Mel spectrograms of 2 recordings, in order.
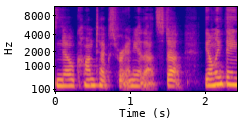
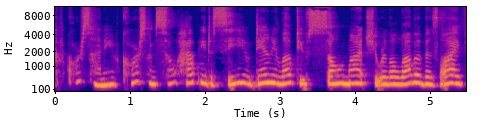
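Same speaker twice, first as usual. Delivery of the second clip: gushing mother; 6 semitones higher than usual. Retold or imitated. Grieving mom welcoming her.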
